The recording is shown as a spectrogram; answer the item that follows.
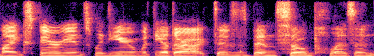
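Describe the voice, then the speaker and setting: In an English accent, a woman at a medium pitch speaks at a moderate pace. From England. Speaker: voice actor. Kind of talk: casual interview.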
